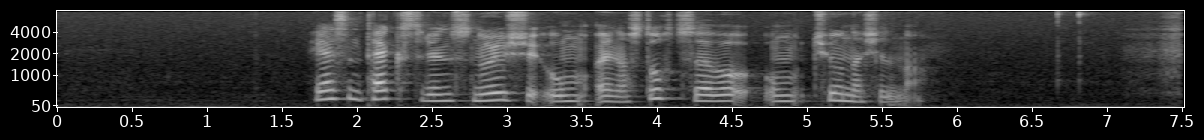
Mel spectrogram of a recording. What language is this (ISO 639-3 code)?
fao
